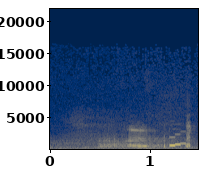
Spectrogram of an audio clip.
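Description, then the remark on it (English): A phone's call button is pressed, setting off a short run of bright electronic keypad beeps, several quick tones in close succession over a faint background murmur. “And I'm going to hit the call button, okay?”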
